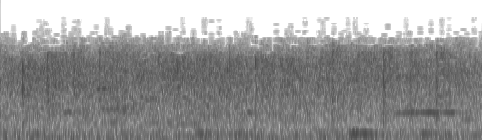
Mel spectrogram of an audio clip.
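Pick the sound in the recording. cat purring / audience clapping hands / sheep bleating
audience clapping hands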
